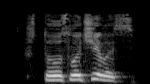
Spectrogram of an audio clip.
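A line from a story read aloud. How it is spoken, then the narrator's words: Stern question. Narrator (Russian): Переспросил брюнет строго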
